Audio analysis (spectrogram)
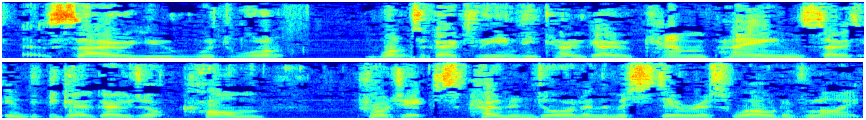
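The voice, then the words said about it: English accent. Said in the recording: “I just hear the English accent ... it always just sounds so much better coming out of an English accent than it does coming out of our South Coast Boston area accents.”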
